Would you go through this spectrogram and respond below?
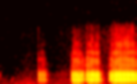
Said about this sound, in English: But also, I have a walkie-talkie app, and I send sounds of my farts to my friends.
